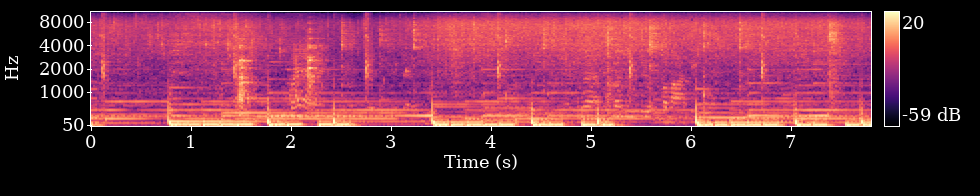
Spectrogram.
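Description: Onions, tomatoes and green bell pepper sizzling in hot oil in a wok, stirred with a spatula that scrapes and knocks against the pan several times. Low background music plays underneath.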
